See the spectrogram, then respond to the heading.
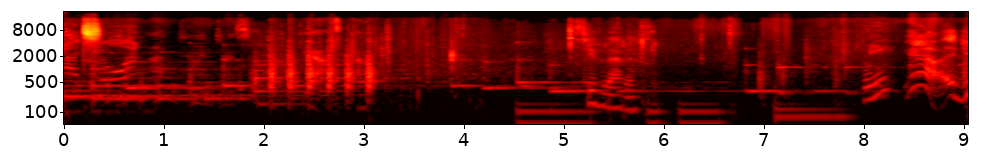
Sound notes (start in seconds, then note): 1.9 knock on door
